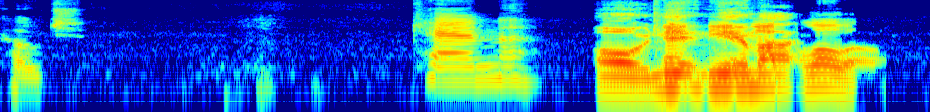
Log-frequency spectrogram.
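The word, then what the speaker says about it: Niumatalolo: How did you pronounce But- the last name of the Navy coach? Ken. Oh, Ken Niamato. Niamatalolo. Niamatalolo, yeah.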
